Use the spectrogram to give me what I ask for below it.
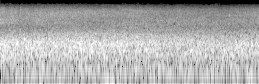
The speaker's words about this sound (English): oh, there's actually two waterfalls, which is nice.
